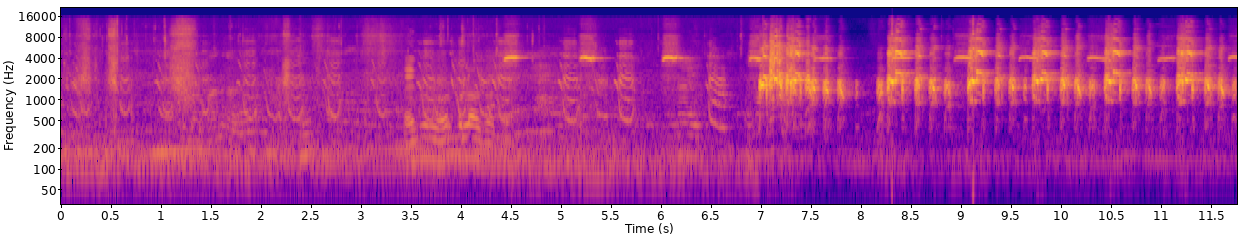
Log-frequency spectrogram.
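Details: Black francolin (kala teetar, Sindhi teetar) calling loudly with a series of harsh, stacked, rhythmic pulses over the last five seconds, after a stretch of quieter mixed bird sounds and a human voice in the background.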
